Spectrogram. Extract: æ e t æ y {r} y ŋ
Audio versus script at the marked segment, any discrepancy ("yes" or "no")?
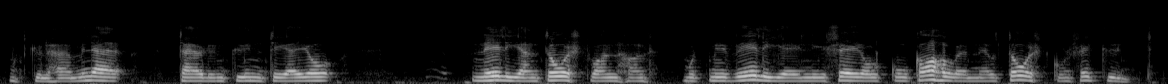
yes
